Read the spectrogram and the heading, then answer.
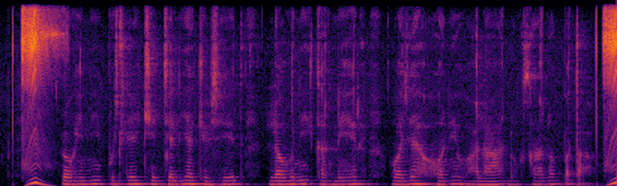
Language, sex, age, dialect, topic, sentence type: Magahi, male, 18-24, Northeastern/Surjapuri, agriculture, statement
